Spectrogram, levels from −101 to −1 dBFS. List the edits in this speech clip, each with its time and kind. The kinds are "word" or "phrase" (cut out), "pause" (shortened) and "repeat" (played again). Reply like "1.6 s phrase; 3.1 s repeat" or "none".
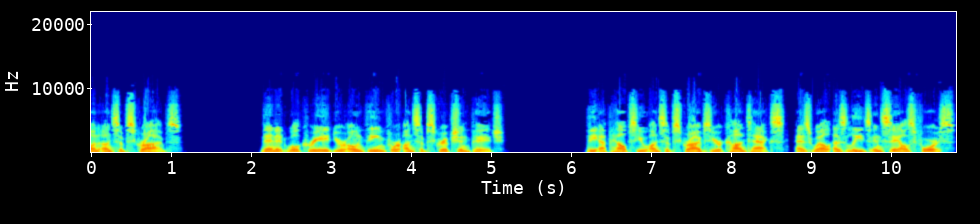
8.7 s pause

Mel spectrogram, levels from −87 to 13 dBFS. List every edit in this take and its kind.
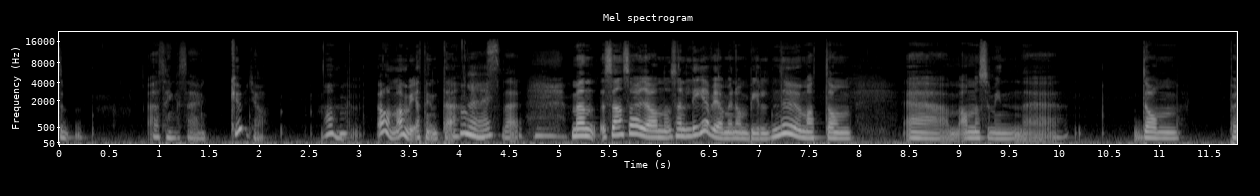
none

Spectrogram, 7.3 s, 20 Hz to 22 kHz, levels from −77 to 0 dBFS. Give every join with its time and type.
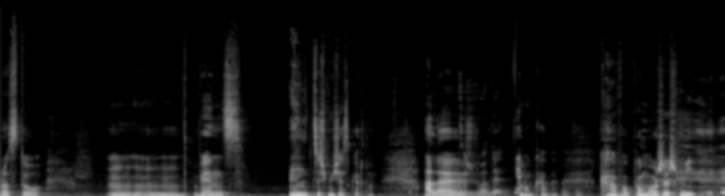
3.5 s word; 5.2 s word; 5.9 s pause

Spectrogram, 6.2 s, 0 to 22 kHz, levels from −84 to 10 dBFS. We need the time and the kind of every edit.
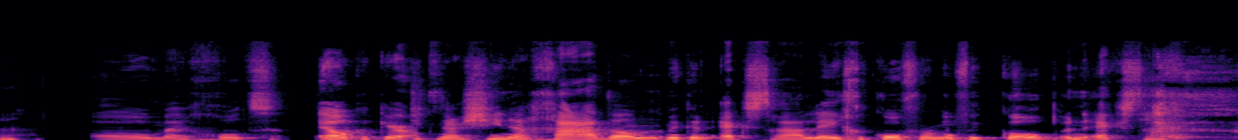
2.0 s word; 3.3 s word; 4.7 s word

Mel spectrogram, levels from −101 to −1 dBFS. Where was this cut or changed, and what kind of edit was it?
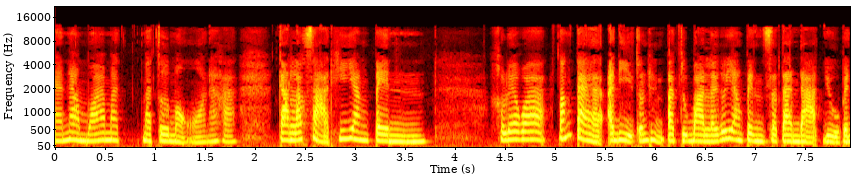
5.0 s pause

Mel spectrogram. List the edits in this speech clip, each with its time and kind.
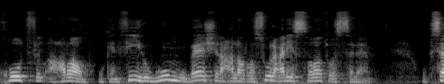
0.9 s pause

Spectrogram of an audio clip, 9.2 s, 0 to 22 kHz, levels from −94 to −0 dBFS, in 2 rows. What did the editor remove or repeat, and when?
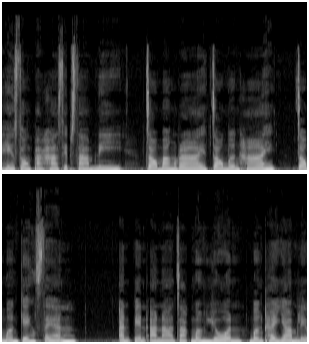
4.2 s pause

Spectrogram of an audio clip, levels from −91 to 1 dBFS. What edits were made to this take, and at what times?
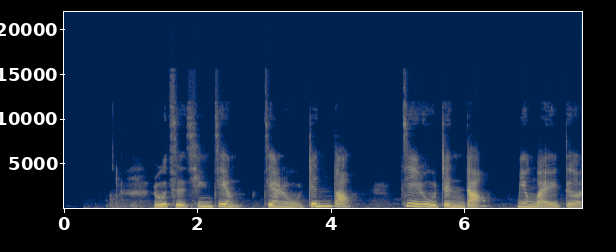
none

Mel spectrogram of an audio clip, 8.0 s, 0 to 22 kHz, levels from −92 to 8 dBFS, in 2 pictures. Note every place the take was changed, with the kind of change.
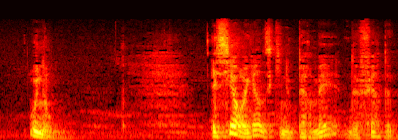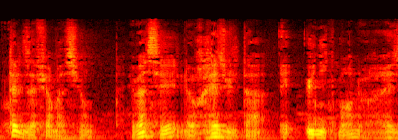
5.2 s pause

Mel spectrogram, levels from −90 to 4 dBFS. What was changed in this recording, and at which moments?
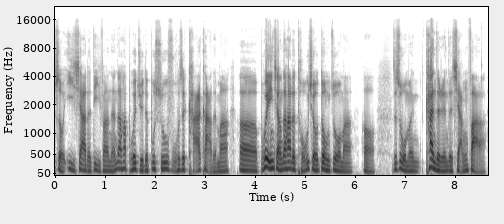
3.6 s pause; 6.7 s word

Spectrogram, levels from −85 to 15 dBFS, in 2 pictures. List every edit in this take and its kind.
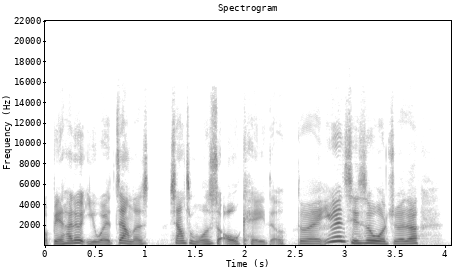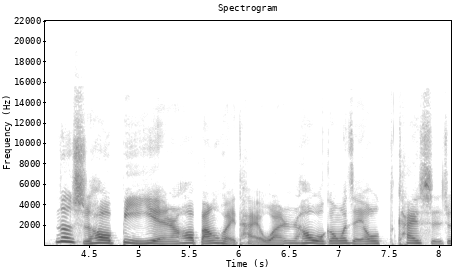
none

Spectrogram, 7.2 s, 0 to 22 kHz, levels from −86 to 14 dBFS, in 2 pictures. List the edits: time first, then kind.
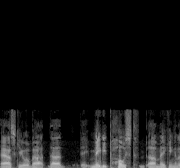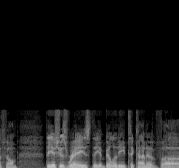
none

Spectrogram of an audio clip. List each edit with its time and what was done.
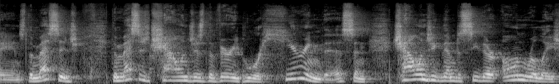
1.5 s word; 2.4 s word

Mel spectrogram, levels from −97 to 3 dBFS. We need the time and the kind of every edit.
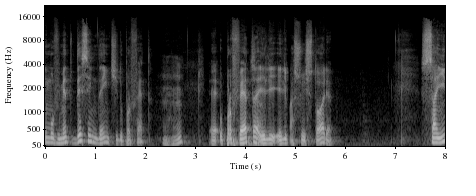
3.2 s pause; 4.8 s word

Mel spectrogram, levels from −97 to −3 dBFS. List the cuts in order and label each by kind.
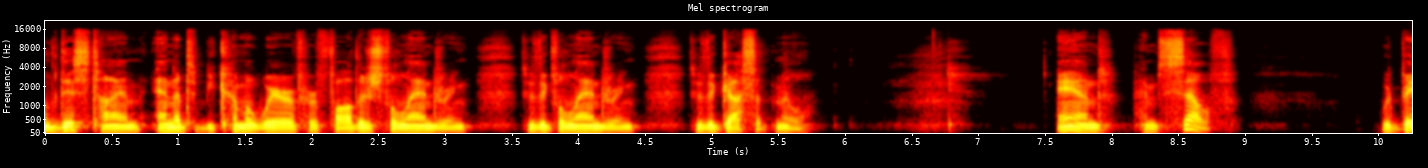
1.1 s word; 3.8 s repeat; 8.2 s word

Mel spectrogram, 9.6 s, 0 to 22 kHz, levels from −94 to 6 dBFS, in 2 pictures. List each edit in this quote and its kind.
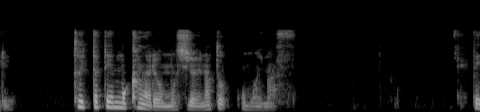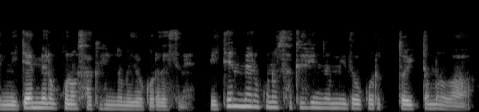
4.7 s pause; 6.8 s pause

